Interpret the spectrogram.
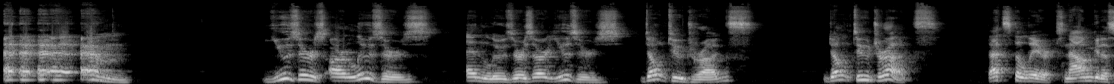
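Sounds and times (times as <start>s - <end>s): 
speech: 0.0s - 1.2s, 2.6s - 7.6s, 8.2s - 11.1s
throat clearing: 0.0s - 1.3s.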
